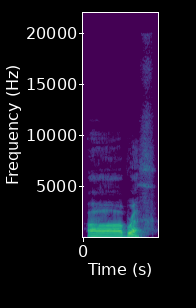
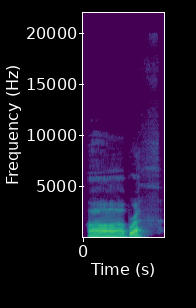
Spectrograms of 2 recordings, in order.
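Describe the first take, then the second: Both takes have the same delivery.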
